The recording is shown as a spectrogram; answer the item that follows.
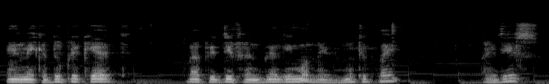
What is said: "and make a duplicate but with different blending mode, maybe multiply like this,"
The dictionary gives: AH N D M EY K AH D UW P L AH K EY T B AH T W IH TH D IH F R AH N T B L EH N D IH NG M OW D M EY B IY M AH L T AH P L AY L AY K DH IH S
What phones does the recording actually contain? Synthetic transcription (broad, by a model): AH N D M EY K AH D UW P L AH K EY T B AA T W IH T D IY F R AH N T B L EH N D IH NG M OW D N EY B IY M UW L T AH P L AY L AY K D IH S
